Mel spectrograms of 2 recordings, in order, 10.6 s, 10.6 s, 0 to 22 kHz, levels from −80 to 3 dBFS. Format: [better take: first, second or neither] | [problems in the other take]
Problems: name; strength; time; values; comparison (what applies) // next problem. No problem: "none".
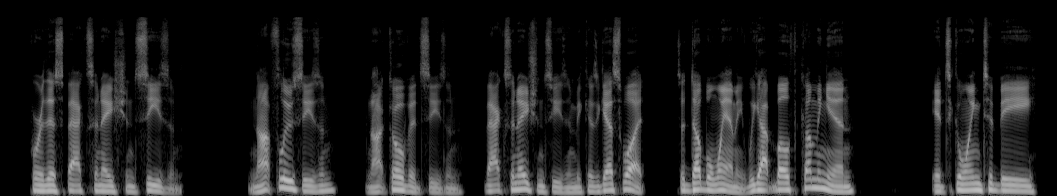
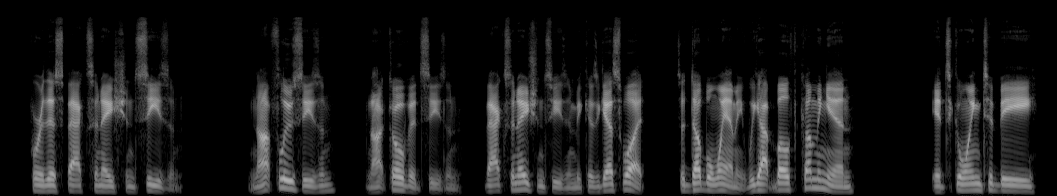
first | thin; somewhat; fading below 250 Hz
